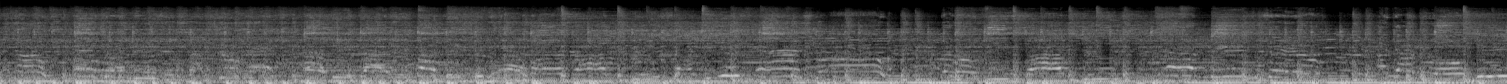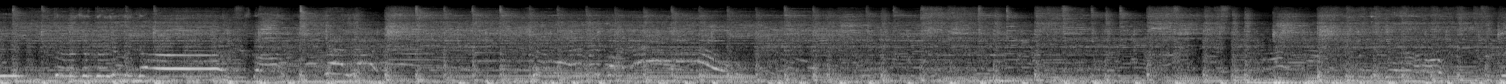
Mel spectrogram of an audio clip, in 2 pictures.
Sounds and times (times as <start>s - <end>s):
Independent music: 0.0s - 30.1s.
